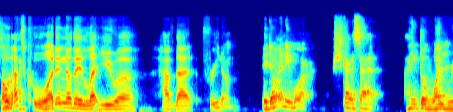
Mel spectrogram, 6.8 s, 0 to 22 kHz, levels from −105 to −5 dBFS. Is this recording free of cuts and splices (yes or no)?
no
